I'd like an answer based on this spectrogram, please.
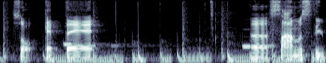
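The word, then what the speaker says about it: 決定: doubling of the consonant, that the E after an E is usually pronounced nowadays, at least in Standard Japanese, as long E is the lengthening of the vowel E. So, kete.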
